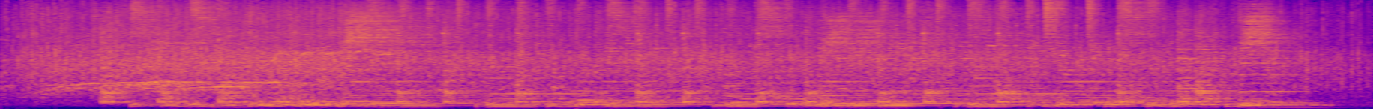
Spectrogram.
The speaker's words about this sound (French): Il a accepté, je sais pas pourquoi, moi j'aurais dit non, d'accord mais il a dit oui, donc applaudissez-le, monsieur Thomas Wiesel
